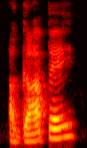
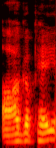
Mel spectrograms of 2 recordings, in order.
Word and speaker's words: agape: the next one Agape some people pronounce it pronounce it Agape um I pronounce it Agape I think that's how it would actually be uh pronunciated in the Greek uh language so Agape is the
